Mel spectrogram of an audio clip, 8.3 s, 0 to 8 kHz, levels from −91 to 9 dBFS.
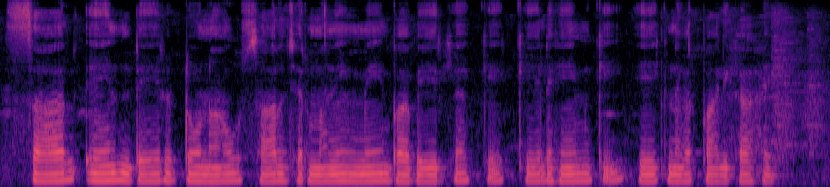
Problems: constant background noise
